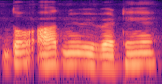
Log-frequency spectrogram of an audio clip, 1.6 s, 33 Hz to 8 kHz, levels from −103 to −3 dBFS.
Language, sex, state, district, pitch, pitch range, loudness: Hindi, male, Uttar Pradesh, Shamli, 125 Hz, 120-130 Hz, -20 LUFS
